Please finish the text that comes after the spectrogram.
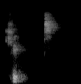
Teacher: it should end in a soft t just a soft sound um and you shouldn't be adding another syllable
